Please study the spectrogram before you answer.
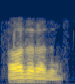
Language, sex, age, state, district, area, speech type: Nepali, male, 30-45, West Bengal, Darjeeling, rural, conversation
